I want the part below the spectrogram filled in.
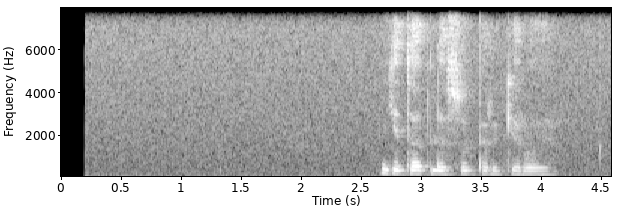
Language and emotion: Russian, neutral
